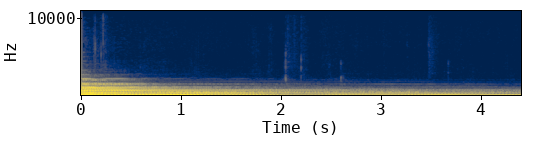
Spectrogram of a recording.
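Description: Piano chord struck once and left to ring, slowly fading over a held low bass note.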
